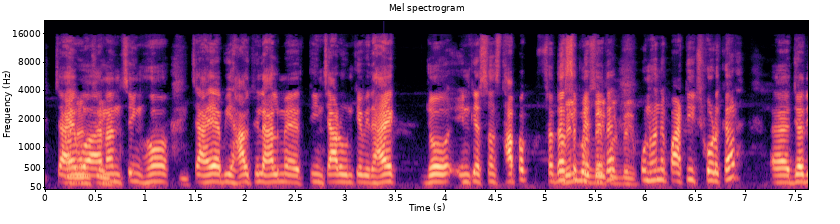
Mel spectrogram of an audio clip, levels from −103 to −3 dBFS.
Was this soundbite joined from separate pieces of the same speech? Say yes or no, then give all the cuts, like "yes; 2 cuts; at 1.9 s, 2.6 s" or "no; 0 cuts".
no; 0 cuts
